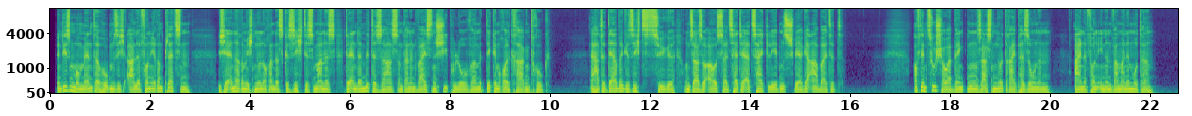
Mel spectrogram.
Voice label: Hoerbuch Verhandlung; NeunLeben

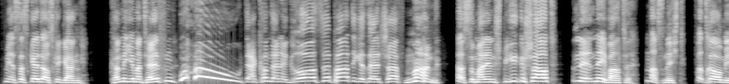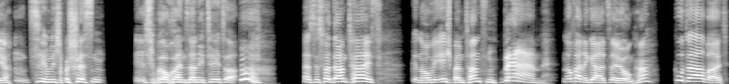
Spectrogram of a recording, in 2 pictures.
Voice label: aufgedrehter junger mann game

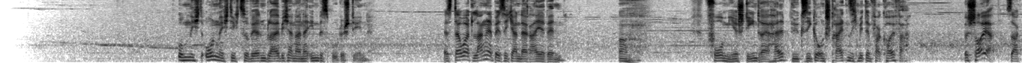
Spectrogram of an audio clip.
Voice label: Monolog Schnell

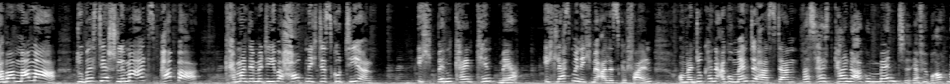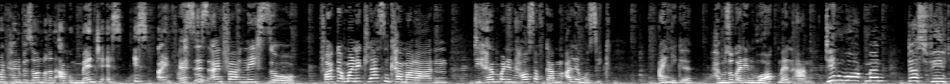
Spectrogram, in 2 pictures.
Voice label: hoerspiel; LOFT VOICES

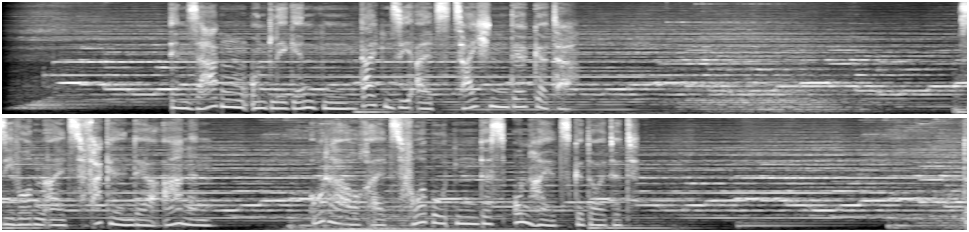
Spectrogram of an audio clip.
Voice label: Doku Polarlichter

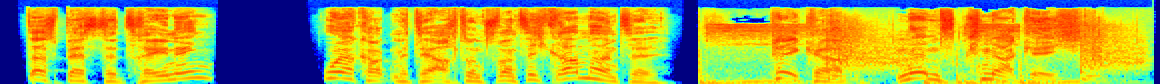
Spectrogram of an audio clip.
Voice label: Hantel Spot

